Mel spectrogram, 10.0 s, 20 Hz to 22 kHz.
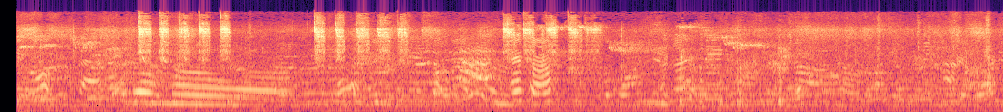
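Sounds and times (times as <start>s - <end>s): children calling and chattering: 0.2s - 10.0s.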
